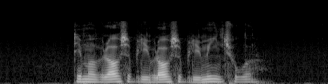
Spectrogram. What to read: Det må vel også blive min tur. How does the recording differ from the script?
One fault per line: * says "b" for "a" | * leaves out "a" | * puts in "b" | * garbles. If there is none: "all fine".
* puts in "vel også blive"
